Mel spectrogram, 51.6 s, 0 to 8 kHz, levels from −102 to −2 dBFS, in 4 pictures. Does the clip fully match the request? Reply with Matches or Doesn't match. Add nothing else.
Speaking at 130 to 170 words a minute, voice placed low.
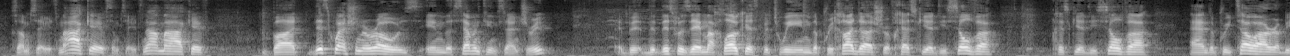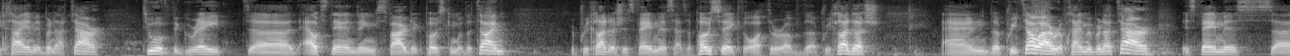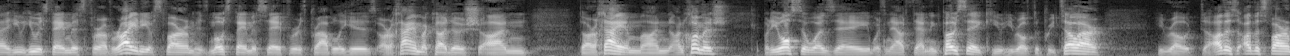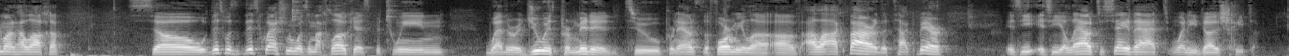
Doesn't match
